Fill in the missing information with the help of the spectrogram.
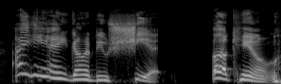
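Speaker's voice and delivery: high, put-on boyish defiance; Turkey Feather. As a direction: talk back tough in a squeaky kid voice. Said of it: "looking and sounding like Bobby Hill".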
